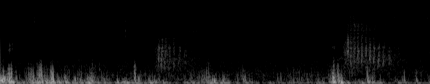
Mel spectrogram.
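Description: A horse canters during a riding lesson, its muffled hoofbeats thudding in a steady rhythm with faint breathing and brief bursts of rustling, all at low level with no talk.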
